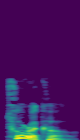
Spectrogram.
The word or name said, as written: touraco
